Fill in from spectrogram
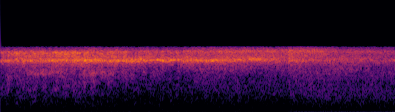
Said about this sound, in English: Inhale through your nose, deep breath. And exhale through your nose.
